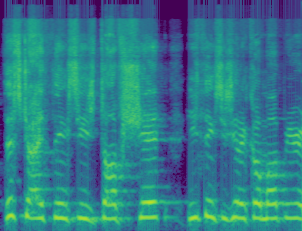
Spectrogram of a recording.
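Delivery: very high-pitched imitation of a raging drunk; mock screaming. Drunk student ranting about him in a dorm, mock screaming. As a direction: rant to onlookers in a strained high yell. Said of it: "he was just screaming at me".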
